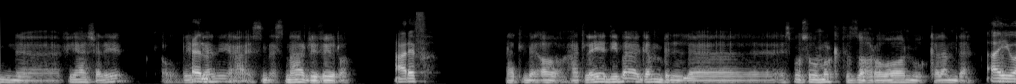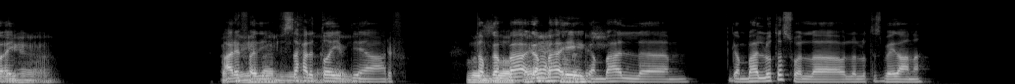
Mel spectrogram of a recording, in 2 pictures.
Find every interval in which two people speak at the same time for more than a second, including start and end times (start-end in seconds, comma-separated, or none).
12.4-13.9, 14.9-16.3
